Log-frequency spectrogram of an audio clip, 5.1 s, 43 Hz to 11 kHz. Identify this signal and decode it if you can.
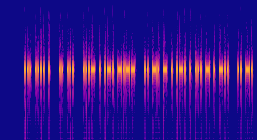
Morse code, heard as a keyed tone, about 42 wpm, 700 Hz. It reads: SHE IS VERY INTERESTED IN
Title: Sentences from Top 1000 Words - Review Part 6 - 45wpm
